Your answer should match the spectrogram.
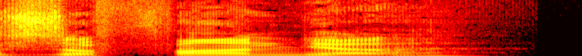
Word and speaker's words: Zephaniah: Our Old Testament passage lesson today comes from the book of Zephaniah, or I guess the proper pronunciation is Zephaniah. Listen to a video by a Jewish scholar. That's how he pronounced it.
